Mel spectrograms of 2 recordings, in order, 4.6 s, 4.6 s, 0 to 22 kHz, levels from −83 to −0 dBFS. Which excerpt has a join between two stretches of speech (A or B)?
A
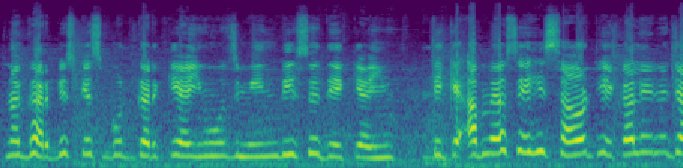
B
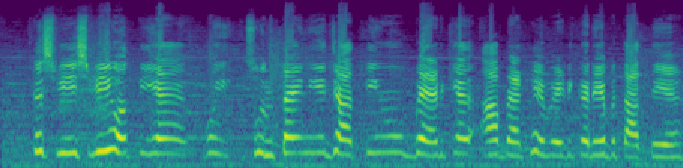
A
